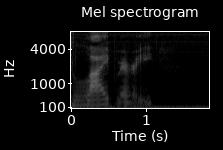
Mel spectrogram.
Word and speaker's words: library: syllable again we say library but the first syllable is emphasized and the rest are unaccented so we can think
